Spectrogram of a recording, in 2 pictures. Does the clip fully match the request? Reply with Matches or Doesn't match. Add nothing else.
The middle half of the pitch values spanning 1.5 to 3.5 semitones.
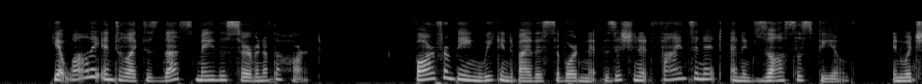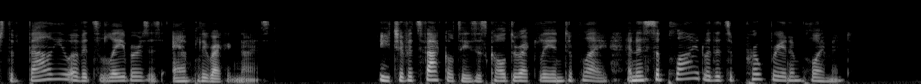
Doesn't match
